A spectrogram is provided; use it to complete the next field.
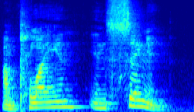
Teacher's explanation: dropping the G in the ing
